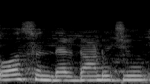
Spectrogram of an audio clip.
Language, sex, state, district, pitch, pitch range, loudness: Garhwali, female, Uttarakhand, Tehri Garhwal, 205 Hz, 195-210 Hz, -26 LUFS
